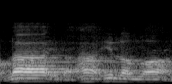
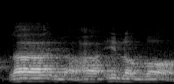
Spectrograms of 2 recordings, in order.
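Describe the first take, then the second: No difference in how they are said.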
